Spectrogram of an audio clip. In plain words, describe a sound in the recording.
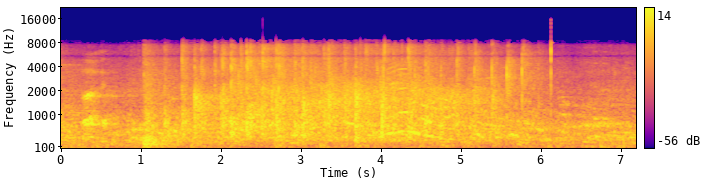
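Spectators clap their hands in a large echoing hall.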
